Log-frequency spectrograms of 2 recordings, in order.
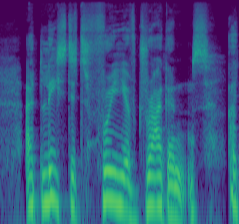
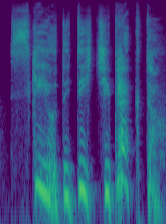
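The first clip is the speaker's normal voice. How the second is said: softer, urgent whispered incantation; whispered spell; 5 semitones higher, 6 dB quieter than usual. Acted. Cleric casting in secret, urgent whisper. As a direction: breathe the spell out fast.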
